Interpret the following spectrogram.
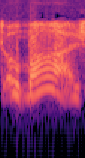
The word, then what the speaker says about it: homage: pronounce it homage but they spelled it with an H and they just didn't pronounce the H and from there the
